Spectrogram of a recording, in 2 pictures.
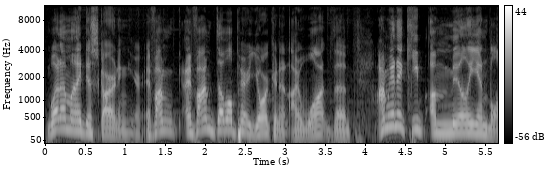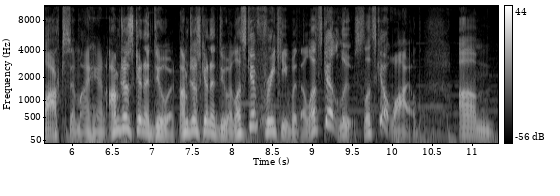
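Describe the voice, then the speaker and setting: A man commentating his own tile game with a lively, swooping delivery, his pitch leaping around as he jokes at his own expense. He drifts between muttered, low-key asides and sudden excited bursts, rambling and restarting his sentences as he thinks aloud. Faint music sits behind him. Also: a little fast. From United States. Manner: playful, self-mocking banter; swings from hushed asides to excited outbursts. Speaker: let's play host. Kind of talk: casual gameplay commentary.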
